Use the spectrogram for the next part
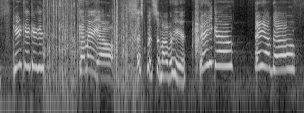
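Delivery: high-pitched coaxing call to kitties; calling the cats. Real, not acted. Owner calls kitties over to food, high-pitched pet talk.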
